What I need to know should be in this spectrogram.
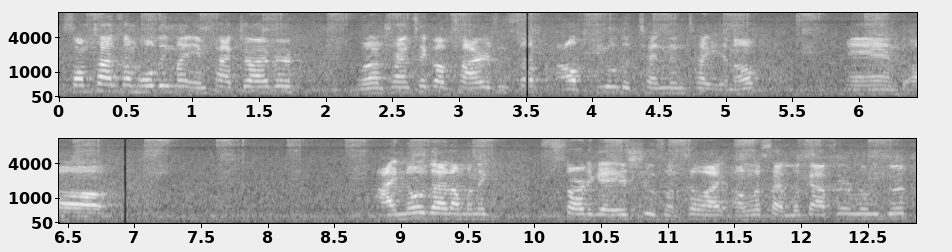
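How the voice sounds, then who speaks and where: A man's voice: high voice, fairly even intonation, moderate pace, noisy background. A man in his thirties, an auto mechanic talking casually and ramblingly through a brake job in a shop, swearing now and then. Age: 30s. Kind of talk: casual how-to narration while working. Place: auto shop with a truck on a hoist.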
